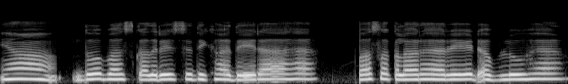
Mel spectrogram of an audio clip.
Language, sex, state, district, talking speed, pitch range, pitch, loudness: Hindi, female, Jharkhand, Palamu, 180 wpm, 225-245 Hz, 235 Hz, -11 LUFS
